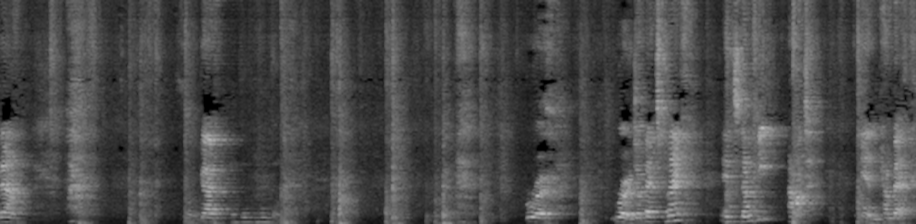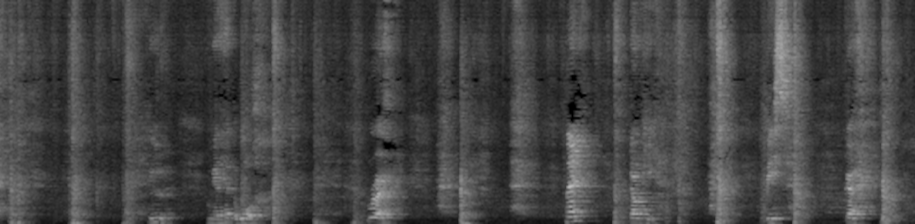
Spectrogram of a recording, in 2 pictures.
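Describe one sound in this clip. Dumbbells knock on a rubber floor.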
